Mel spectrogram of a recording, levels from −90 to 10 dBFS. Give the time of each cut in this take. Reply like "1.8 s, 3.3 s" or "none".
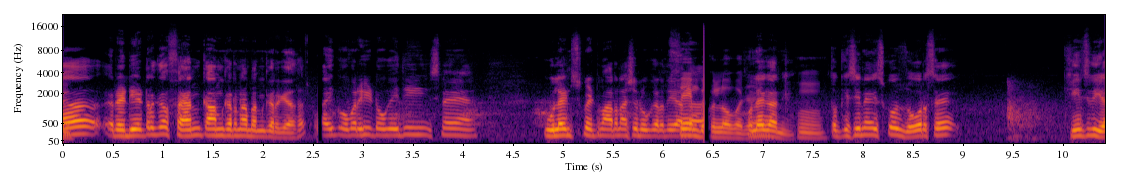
2.6 s, 6.4 s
